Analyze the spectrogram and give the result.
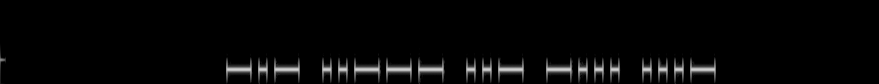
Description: Morse code, heard as a keyed tone, about 15 wpm, 700 Hz. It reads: K2UBV
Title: USA Call Signs - 5 Characters - 15wpm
